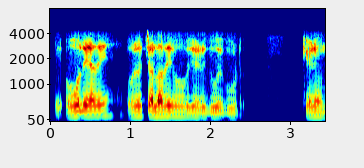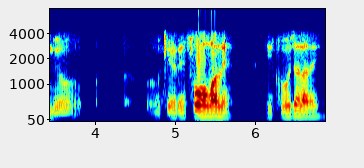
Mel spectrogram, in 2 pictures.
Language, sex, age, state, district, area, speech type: Dogri, male, 18-30, Jammu and Kashmir, Jammu, urban, conversation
